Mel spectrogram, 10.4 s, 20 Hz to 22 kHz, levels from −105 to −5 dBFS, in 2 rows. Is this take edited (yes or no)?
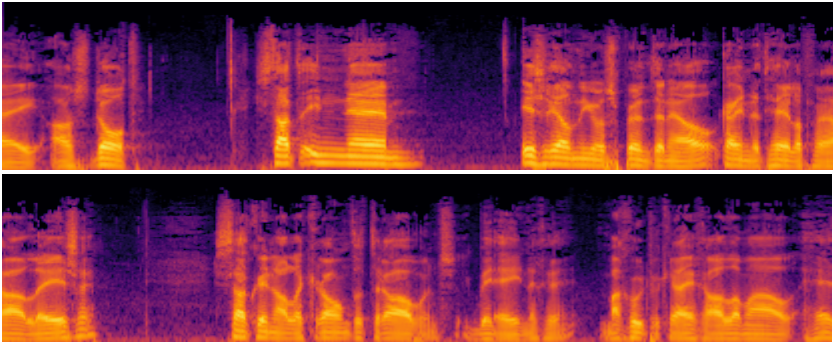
yes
